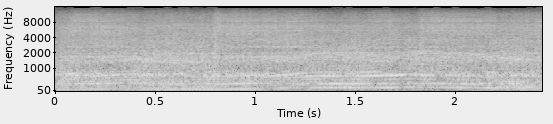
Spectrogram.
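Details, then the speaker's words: Car starts and idles fine, but revs climb then briefly sag and flatten before picking up, a slight stumble under throttle: hesitation on acceleration. "Alright, it idles fine. But we'll see if we can hear the little hesitation."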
